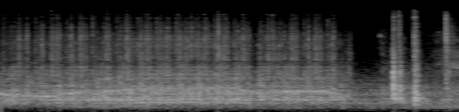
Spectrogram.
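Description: A sewing machine running a straight stitch on a strap, a steady close whir for several seconds before it stops, followed by a few sharp clicks and knocks.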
